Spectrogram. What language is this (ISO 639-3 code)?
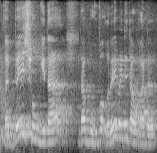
brx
